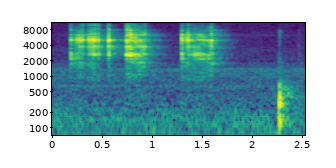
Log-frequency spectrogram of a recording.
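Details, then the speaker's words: File test on removed spring-loaded ratchet pawls during ratchet teardown: three quick strokes give a high, glassy skating hiss with ringing tones; the file won't bite, so the pawl is hardened. "it has that higher pitched, almost like I was running this on glass. That means this is actually hardened, which is a good thing."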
